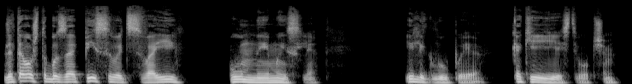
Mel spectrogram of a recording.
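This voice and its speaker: A man's voice: lowish voice, unhurried, vocal fry, darkish tone, no echo, clean studio sound. A man reading an audiobook voices a stern young male teacher who gives curt, commanding orders. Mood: warning. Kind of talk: audiobook character voice.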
